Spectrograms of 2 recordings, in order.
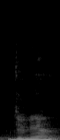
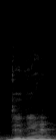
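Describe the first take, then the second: Both takes have the same delivery.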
